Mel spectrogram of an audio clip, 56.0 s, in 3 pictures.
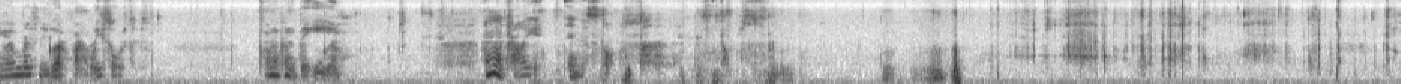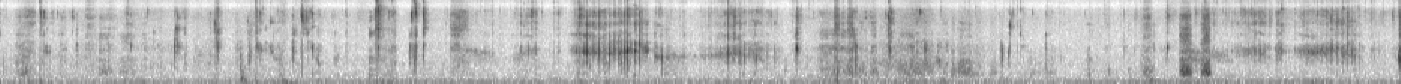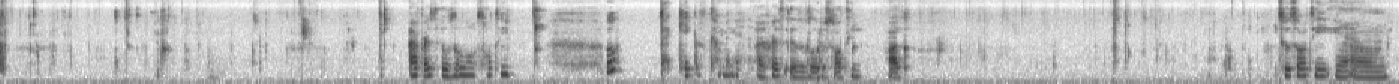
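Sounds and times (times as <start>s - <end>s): person chewing corn: 4.7s - 6.1s, 11.5s - 42.7s, 49.4s - 54.4s.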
